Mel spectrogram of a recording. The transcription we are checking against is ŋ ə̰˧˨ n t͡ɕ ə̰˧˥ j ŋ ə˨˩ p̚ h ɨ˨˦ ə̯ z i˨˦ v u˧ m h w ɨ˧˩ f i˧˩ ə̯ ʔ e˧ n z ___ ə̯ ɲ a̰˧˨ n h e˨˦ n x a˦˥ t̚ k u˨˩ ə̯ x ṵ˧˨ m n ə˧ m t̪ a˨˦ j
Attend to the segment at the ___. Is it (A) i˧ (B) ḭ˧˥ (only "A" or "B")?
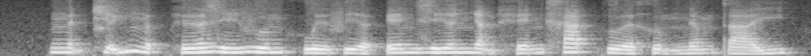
A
